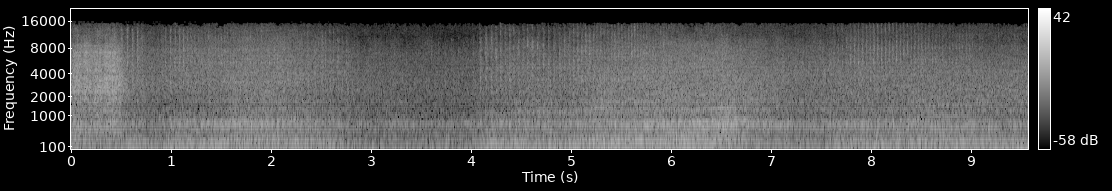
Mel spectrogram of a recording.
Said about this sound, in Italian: le teste maschili si voltavano come una distesa di parabole radar nel sentire il ruggito del motore 12 cilindri a V della Enzo.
